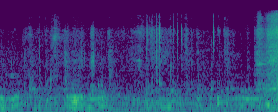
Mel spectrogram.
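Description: Pigeons kept for sale, including a pair of racers, give low, soft coos up close, with rustling and light handling noise around them and a person talking in between.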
